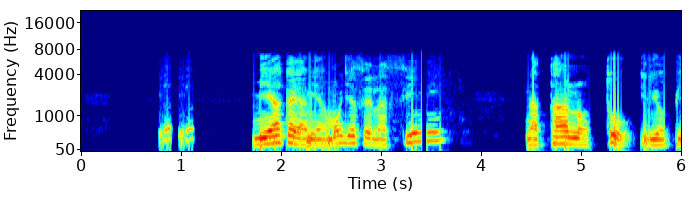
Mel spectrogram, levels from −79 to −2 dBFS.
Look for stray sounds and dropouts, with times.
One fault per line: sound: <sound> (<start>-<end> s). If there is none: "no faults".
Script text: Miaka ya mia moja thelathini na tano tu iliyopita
sound: laugh (0.8-1.1 s)
sound: dropout (3.4-3.5 s)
